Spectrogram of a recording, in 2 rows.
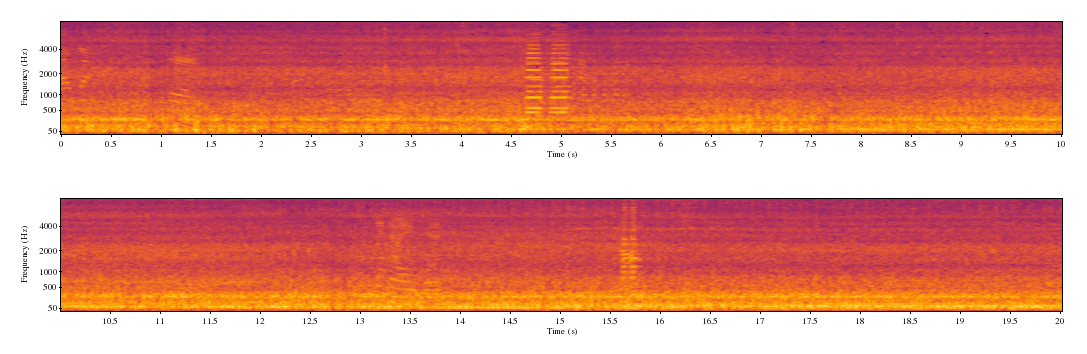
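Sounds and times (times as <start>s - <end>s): car engines rumbling past: 0.0s - 20.0s
car horn toot: 4.6s - 5.6s.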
